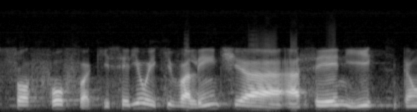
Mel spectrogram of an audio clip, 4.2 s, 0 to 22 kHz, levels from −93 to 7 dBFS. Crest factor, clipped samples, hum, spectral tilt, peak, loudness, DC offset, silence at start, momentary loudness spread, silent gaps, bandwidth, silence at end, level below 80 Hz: 16 dB; under 0.1%; none; -7 dB/octave; -4 dBFS; -21 LUFS; under 0.1%; 0.15 s; 12 LU; none; 5 kHz; 0 s; -80 dBFS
